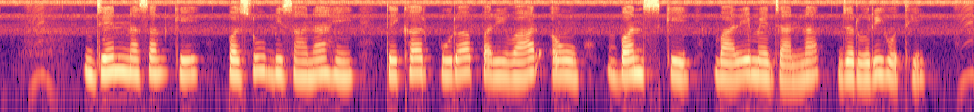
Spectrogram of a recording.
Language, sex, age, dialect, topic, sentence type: Chhattisgarhi, female, 18-24, Eastern, agriculture, statement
